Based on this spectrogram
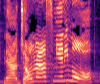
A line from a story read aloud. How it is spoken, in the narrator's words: said Hagrid gruffly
